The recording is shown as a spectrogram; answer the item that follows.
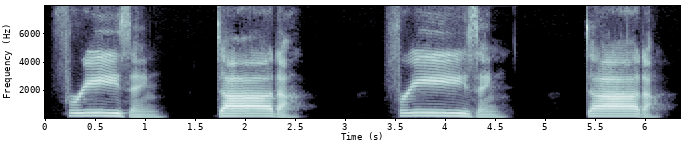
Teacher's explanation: So make sure you get that z, that voiced sound, zing, zing. But you want the syllable stress to be on the first syllable. Freezing.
